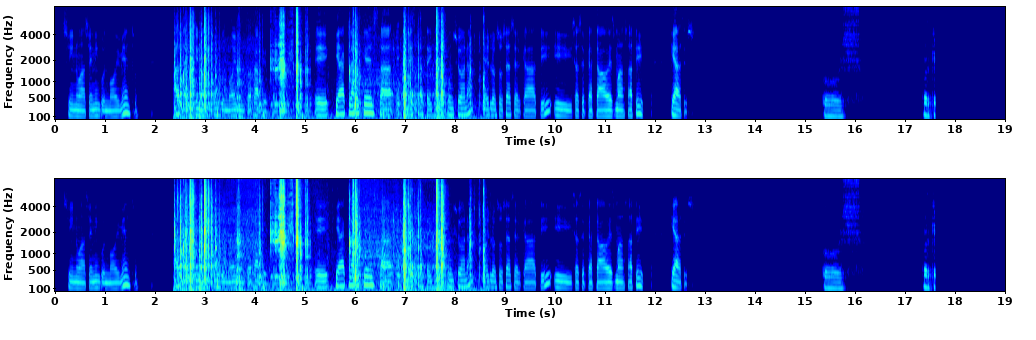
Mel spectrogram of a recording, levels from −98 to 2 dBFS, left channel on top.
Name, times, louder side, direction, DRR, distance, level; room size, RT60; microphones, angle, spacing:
voice 1, 0.0-1.7 2.4-4.6 5.2-11.8 12.3-12.8, left 1 dB, 25° left, 1.9 m, -62 dB
sound 1, 2.4-8.7, right 10 dB, 45° right, 0.5 m, -46 dB
voice 2, 15.3-16.2 17.3-17.6, equal, 10° right, 4.9 m, -67 dB
head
